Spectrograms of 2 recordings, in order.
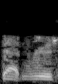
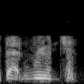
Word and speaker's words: Baton Rouge: and and it also said Baton Rouge correctly which he says it with a hard G you know like it's bat roue you know like like people there would say bat Rouge and he his favorite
